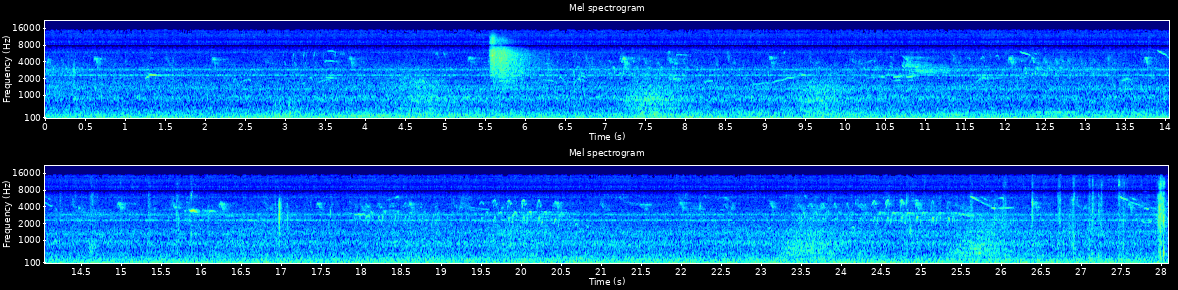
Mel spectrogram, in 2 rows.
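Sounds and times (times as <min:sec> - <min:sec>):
birds chirping: 0:00.0 - 0:28.0
brief hiss: 0:05.6 - 0:06.1.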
